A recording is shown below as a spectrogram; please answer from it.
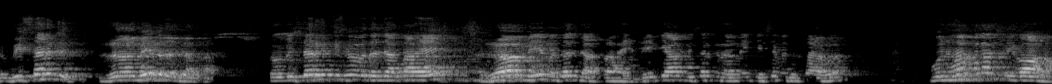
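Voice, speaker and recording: Man with a Rajasthani Hindi accent, grammar teacher, high voice, recorded from a distance in a very echoey hall. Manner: explains step by step, asks and answers his own questions. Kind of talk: classroom grammar lesson. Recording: echoey hall, far from the mic.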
